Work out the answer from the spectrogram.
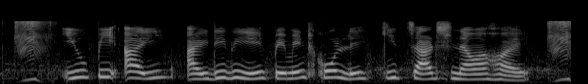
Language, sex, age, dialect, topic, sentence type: Bengali, female, 60-100, Rajbangshi, banking, question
